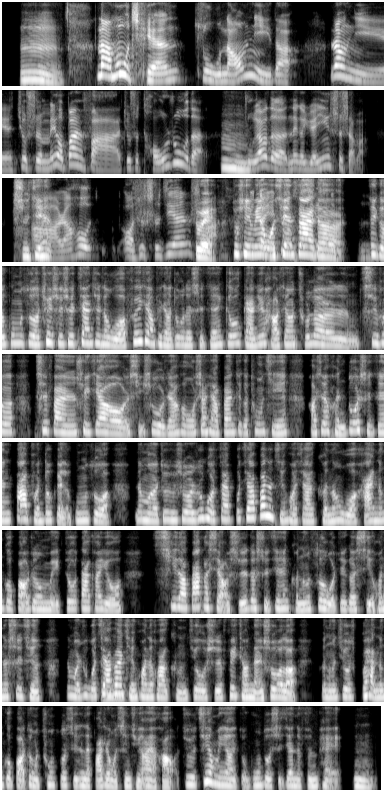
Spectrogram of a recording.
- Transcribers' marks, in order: none
- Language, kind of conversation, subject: Chinese, advice, 如何在较长时间内保持动力并不轻易放弃？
